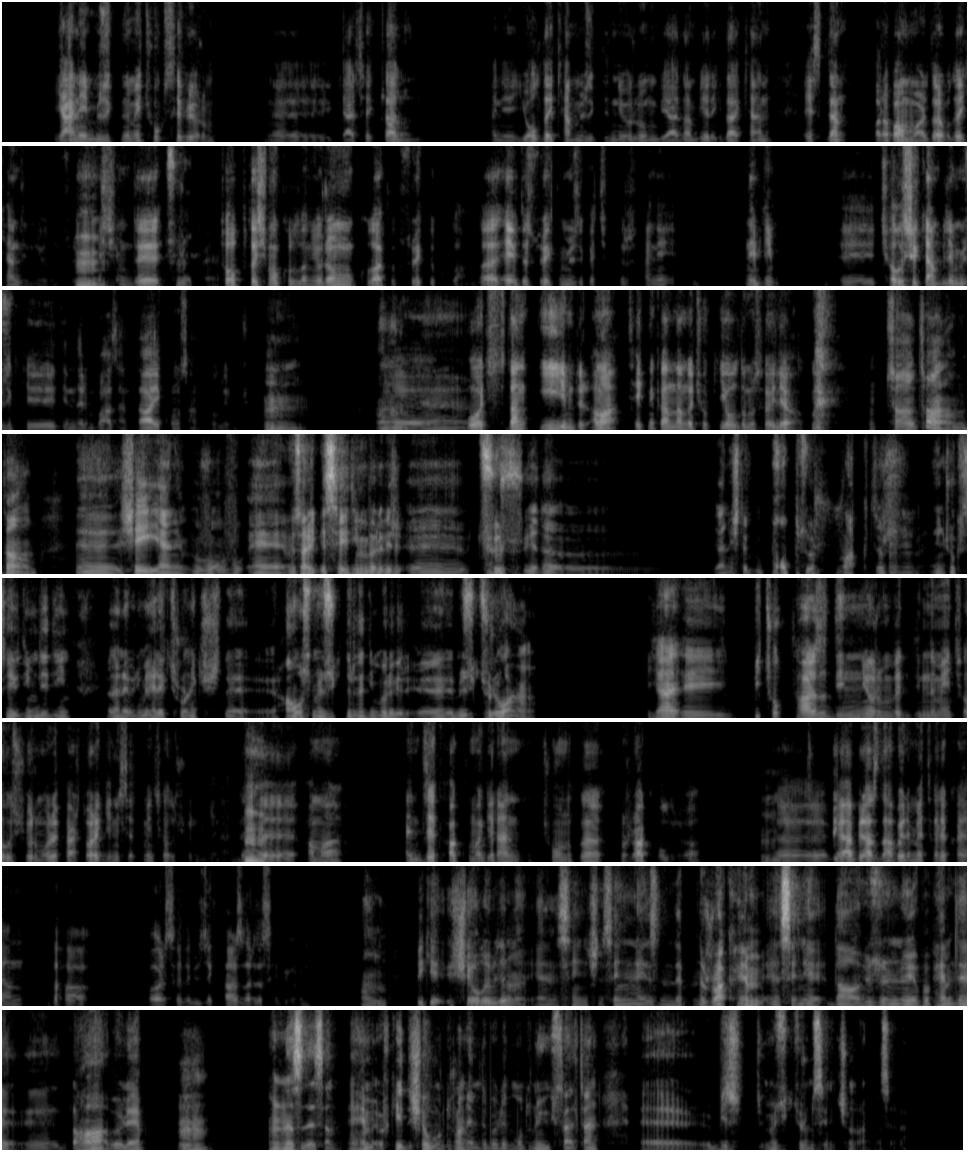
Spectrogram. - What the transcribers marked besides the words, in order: other background noise; chuckle; other noise; stressed: "tür"; drawn out: "eee"; in English: "house music'tir"; throat clearing
- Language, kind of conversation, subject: Turkish, podcast, Müzik dinlerken ruh halin nasıl değişir?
